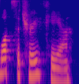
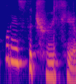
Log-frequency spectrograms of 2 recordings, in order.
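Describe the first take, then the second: First: The question sounds harsh and judgmental. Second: The question sounds gentle and supportive. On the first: The listener is being criticised. The speaker calls it wrong. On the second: The listener is being encouraged. The speaker calls it right.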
